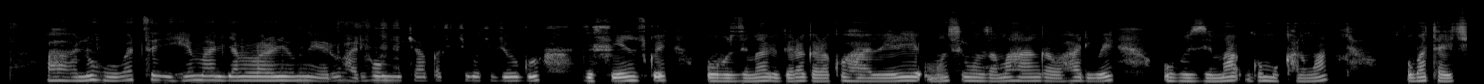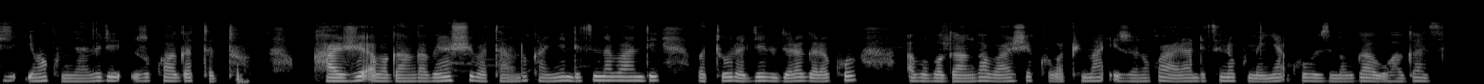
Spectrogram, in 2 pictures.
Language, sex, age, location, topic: Kinyarwanda, female, 25-35, Kigali, health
